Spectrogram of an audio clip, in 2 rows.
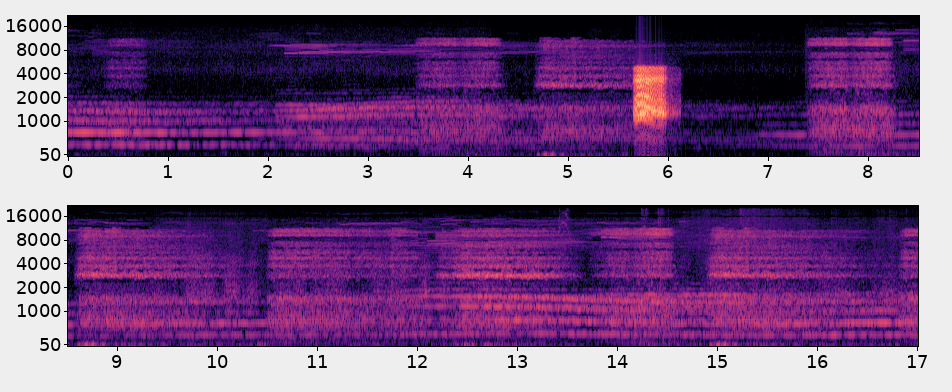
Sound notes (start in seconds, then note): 5.0 crow caws; 7.4 man breathing heavily; 7.7 eerie haunting music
